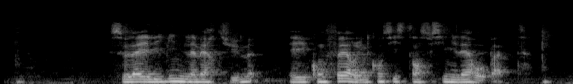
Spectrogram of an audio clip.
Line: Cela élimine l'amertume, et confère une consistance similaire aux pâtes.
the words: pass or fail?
pass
